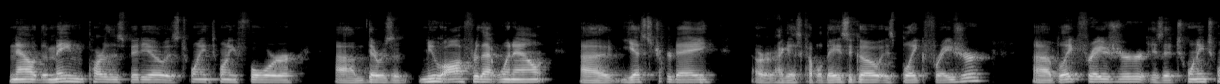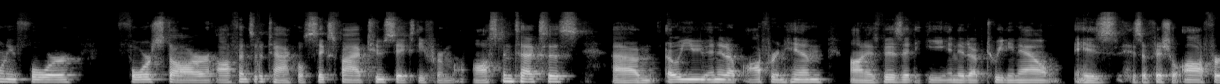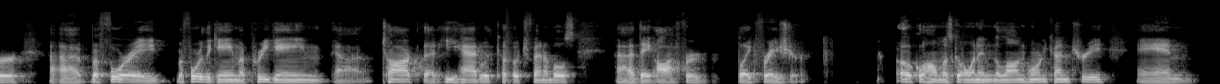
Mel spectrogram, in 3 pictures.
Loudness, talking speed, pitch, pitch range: -19 LUFS, 150 wpm, 110 Hz, 100-115 Hz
